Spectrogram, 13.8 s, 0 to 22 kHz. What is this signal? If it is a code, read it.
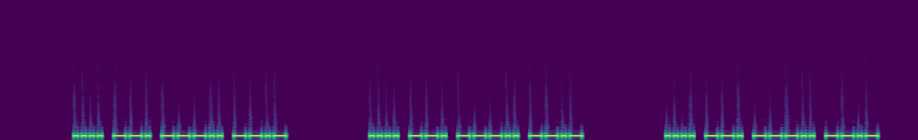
Morse code, heard as a keyed tone, about 20 wpm, 700 Hz. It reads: HG8Q HG8Q HG8Q
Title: DXCC-100 Call Signs - 4 Characters - Repeated 3x - 20wpm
